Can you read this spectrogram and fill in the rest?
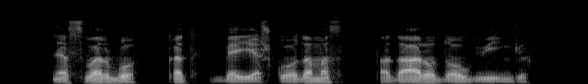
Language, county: Lithuanian, Šiauliai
